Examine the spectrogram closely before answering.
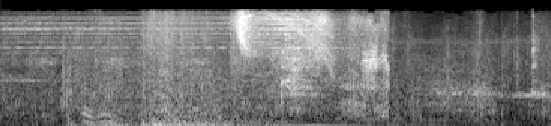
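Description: A blade whooshes through the air and strikes.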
